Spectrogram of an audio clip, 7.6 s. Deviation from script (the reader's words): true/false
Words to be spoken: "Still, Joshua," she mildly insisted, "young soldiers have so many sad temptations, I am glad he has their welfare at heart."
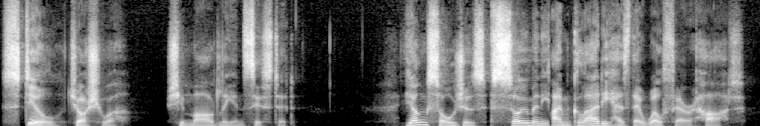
true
